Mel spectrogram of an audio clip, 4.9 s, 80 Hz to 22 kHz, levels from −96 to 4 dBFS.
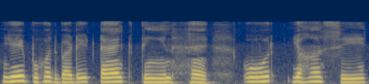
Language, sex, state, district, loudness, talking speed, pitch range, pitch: Hindi, female, Punjab, Fazilka, -15 LUFS, 120 wpm, 180-205 Hz, 195 Hz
